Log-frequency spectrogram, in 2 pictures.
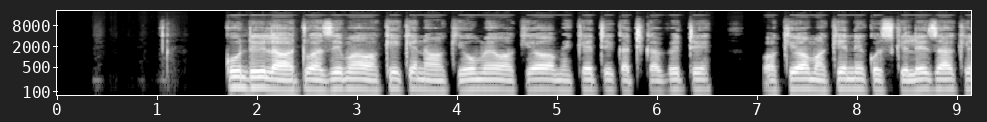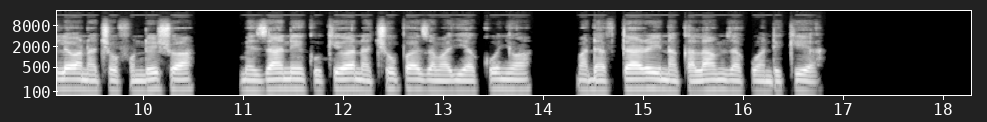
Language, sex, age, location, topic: Swahili, male, 25-35, Dar es Salaam, education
